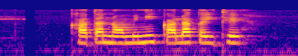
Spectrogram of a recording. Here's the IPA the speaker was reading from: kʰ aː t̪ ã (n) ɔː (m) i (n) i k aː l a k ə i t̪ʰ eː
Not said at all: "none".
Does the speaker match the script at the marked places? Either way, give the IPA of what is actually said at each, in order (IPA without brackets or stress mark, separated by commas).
n, m, n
